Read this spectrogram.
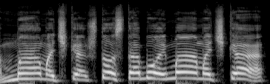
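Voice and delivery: put-on very high, loud childish wail; distraught little child calling out; frightened child's cry. A narrator's reading. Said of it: "Детский крик резанул по ушам".

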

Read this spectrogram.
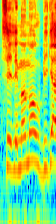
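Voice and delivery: ordinary talk, nothing marked

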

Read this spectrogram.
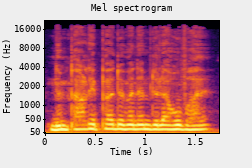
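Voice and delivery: exclaiming. A narrator's reading. Grandmother protesting about her old friend, exclaiming. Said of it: "s'écria madame Brice".

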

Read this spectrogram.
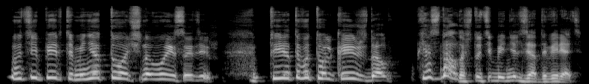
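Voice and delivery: very high, indignant woman's voice; high, hurt protest; accusing Sally. A narrator's reading. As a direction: accuse in a high-pitched character voice. Sally accuses Malcolm in quarrel.

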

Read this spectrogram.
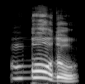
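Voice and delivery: very high, loud defiant cry; stubborn. A narrator's reading. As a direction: blurt it out like a petulant child. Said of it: "упрямо заявил Лоханкин".

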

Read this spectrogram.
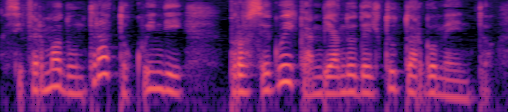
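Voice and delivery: ordinary delivery

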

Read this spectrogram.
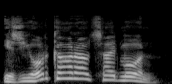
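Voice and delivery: jovial, high-pitched question; joking, voice lifted high; jocular. A narrator's reading. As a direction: tease him with a lilting question. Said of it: "He asked jocularly".

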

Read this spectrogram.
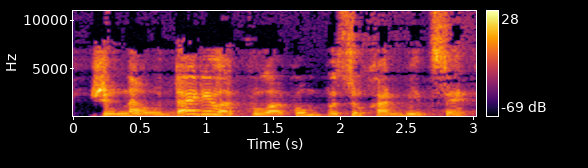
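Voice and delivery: plain reading voice

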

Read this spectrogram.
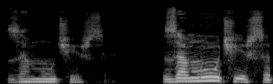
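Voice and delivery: slow, drawn-out imploring; desperate pleading. Acted. Sonya imploring the killer, in desperate entreaty. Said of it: "в отчаянной мольбе".

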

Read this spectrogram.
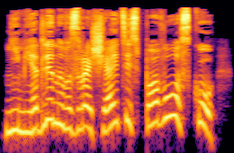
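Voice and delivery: woman ordering the little dragons inside; ringing command. Acted. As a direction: call the children back sharply. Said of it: "звучно произнесла она".

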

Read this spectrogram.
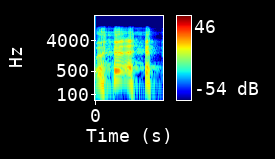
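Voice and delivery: bright high burst of laughter; real laugh after the punchline. Real, not acted. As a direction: laugh at your own joke. Laughs again.

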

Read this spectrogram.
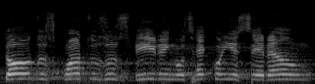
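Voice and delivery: normal talking voice

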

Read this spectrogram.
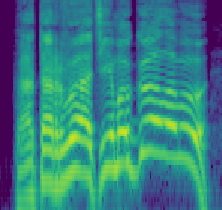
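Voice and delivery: very high, loud creature shout. A narrator's reading. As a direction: shriek it with glee. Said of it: "предлагал другой".

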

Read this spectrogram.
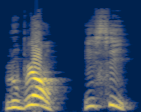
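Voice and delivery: loud, high call. A narrator's reading. The bear summoning his Indian servant, calling out. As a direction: call him from across the camp. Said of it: "l'ours appela".

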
